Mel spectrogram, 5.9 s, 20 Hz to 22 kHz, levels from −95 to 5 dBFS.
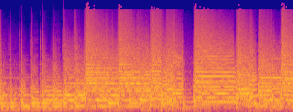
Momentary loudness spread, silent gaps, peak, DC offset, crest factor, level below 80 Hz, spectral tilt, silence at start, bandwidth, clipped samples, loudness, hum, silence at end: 6 LU; none; 0 dBFS; under 0.1%; 8 dB; -40 dBFS; -4 dB/octave; 0 s; 19.5 kHz; under 0.1%; -9 LUFS; none; 0 s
